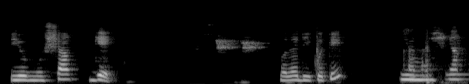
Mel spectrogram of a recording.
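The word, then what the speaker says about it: yumuşak ge: G yang pakai tanduk itu dibacanya Yumushak G.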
